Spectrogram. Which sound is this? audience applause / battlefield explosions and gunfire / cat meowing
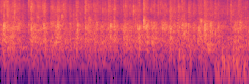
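audience applause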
